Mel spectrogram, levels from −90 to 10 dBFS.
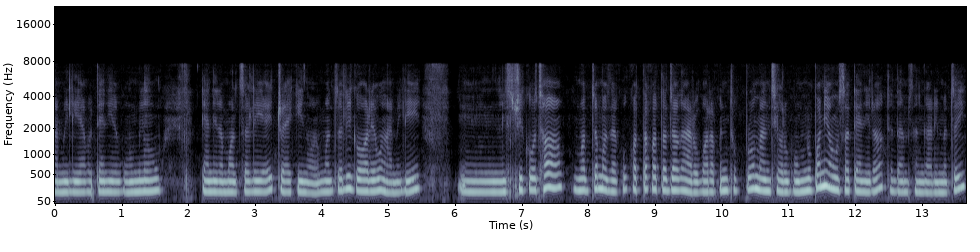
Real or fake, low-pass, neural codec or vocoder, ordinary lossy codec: fake; none; codec, 16 kHz, 4.8 kbps, FACodec; none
